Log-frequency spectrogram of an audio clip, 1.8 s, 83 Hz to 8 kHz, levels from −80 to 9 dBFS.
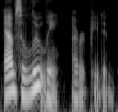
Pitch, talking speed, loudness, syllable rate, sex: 175 Hz, 100 wpm, -19 LUFS, 6.0 syllables/s, female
